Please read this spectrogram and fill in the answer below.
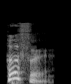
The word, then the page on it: hoofer: British English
